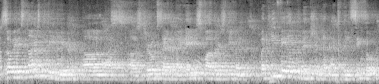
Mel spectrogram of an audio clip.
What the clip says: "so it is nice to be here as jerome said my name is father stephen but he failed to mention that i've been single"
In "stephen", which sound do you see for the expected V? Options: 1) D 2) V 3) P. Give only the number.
2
